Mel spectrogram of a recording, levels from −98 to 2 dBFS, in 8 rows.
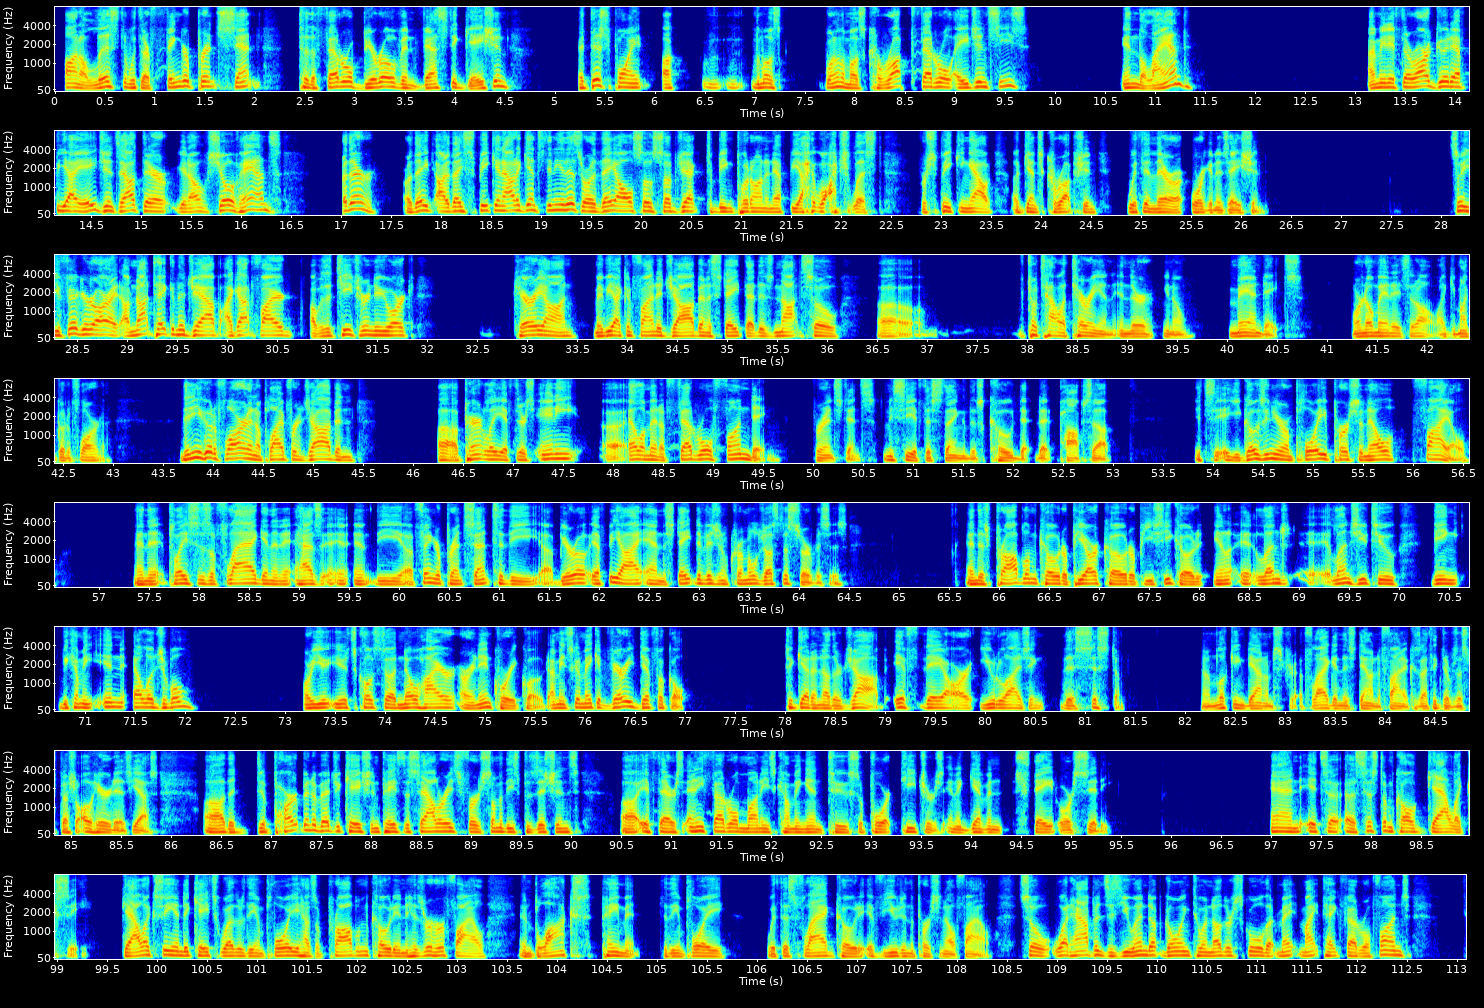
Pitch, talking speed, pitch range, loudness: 130 Hz, 190 wpm, 115-145 Hz, -19 LUFS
